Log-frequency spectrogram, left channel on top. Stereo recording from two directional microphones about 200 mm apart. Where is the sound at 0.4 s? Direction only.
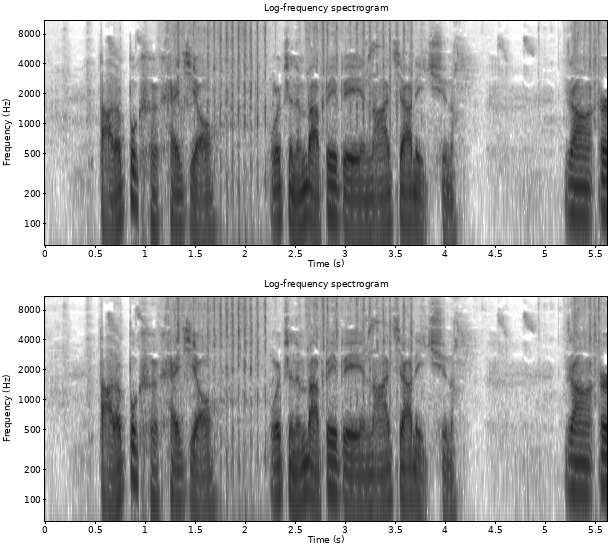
Centre (ahead or behind).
